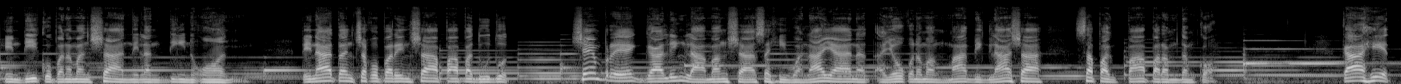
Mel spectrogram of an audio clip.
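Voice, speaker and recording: A man's voice: medium pitch, close to an everyday voice. An actor with a Filipino accent playing a wistful, hopeful man narrating his lost love in a radio drama. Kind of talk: scripted first-person radio drama narration.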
